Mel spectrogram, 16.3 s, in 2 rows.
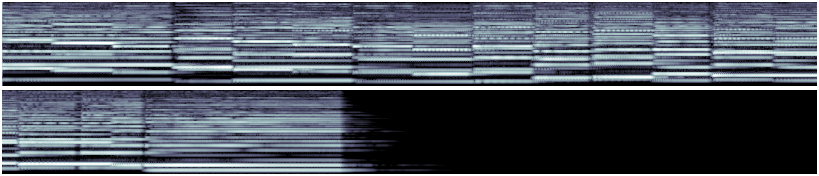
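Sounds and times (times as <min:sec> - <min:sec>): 
clarinet duet: 0:00.0 - 0:12.0.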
